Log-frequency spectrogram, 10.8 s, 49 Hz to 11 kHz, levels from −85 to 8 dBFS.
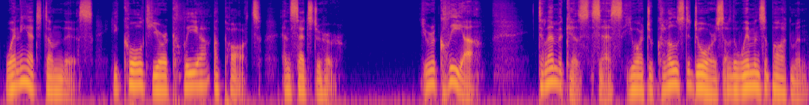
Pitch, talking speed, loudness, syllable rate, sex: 110 Hz, 145 wpm, -20 LUFS, 4.9 syllables/s, male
